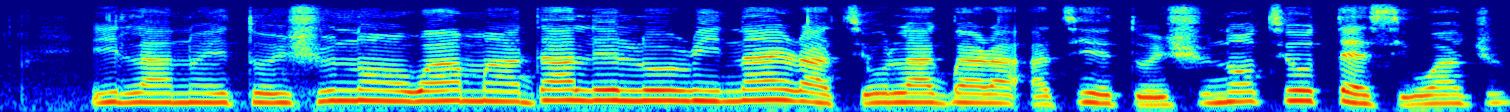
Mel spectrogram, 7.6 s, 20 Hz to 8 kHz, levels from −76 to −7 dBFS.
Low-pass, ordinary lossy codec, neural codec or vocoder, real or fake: 7.2 kHz; none; none; real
